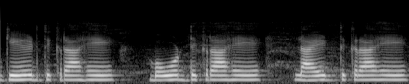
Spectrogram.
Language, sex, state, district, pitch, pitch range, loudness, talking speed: Hindi, female, Madhya Pradesh, Bhopal, 210 Hz, 210-215 Hz, -15 LUFS, 175 wpm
